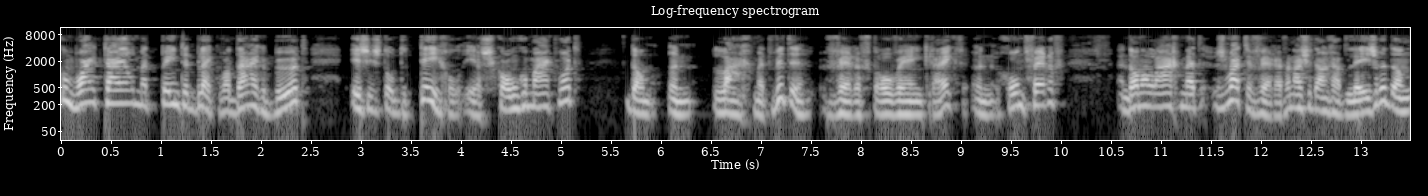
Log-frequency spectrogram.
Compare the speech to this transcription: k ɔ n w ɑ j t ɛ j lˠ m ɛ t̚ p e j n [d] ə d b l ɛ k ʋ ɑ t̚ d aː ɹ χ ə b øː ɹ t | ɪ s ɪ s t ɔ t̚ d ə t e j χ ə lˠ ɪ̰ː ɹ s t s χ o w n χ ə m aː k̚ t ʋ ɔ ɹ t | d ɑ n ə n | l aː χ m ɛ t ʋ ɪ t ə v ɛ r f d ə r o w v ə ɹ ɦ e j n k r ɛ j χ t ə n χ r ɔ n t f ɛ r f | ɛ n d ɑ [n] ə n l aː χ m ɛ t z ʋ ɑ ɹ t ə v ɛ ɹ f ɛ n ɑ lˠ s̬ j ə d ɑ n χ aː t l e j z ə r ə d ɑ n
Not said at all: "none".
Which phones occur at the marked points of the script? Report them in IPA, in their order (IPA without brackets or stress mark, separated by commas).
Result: t, n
